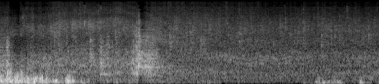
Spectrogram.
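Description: Heavy monsoon rain pours on a Gujarat farm in gusty wind, with loud splashing bursts at first that settle into a steadier, softer patter.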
